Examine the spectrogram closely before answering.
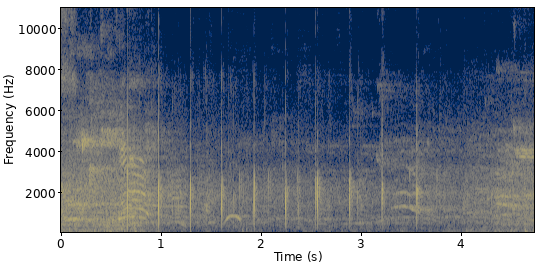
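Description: A basketball bounces repeatedly on a wooden floor.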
